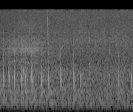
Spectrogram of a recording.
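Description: A brief patter of scattered hand clapping: fast, irregular claps that thin out after about a second.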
